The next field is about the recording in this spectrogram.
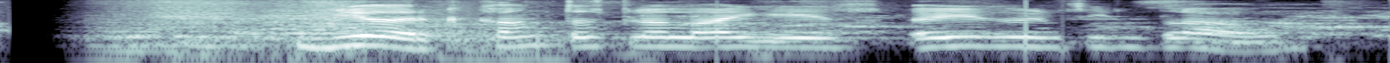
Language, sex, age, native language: Icelandic, male, 12, Icelandic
